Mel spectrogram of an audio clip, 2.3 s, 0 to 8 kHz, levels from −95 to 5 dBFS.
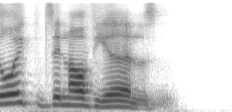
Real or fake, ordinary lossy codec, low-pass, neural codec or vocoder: fake; none; 7.2 kHz; codec, 16 kHz, about 1 kbps, DyCAST, with the encoder's durations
